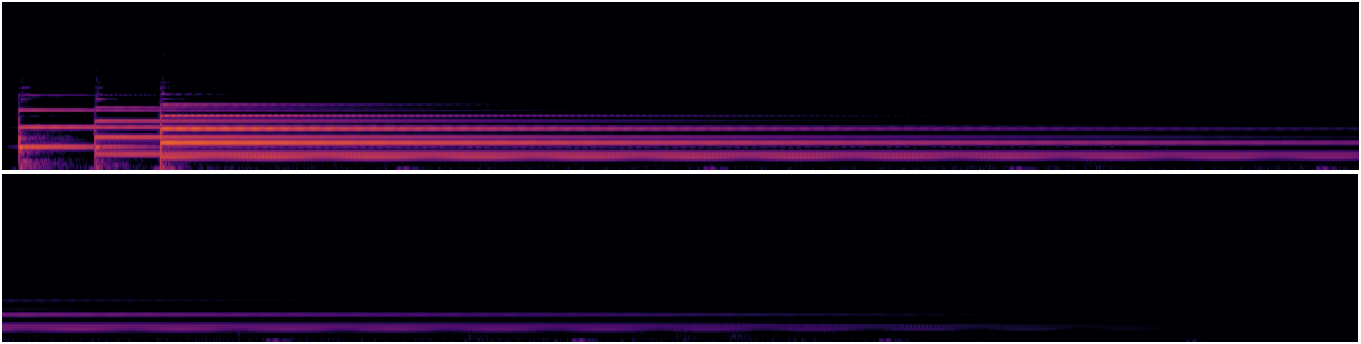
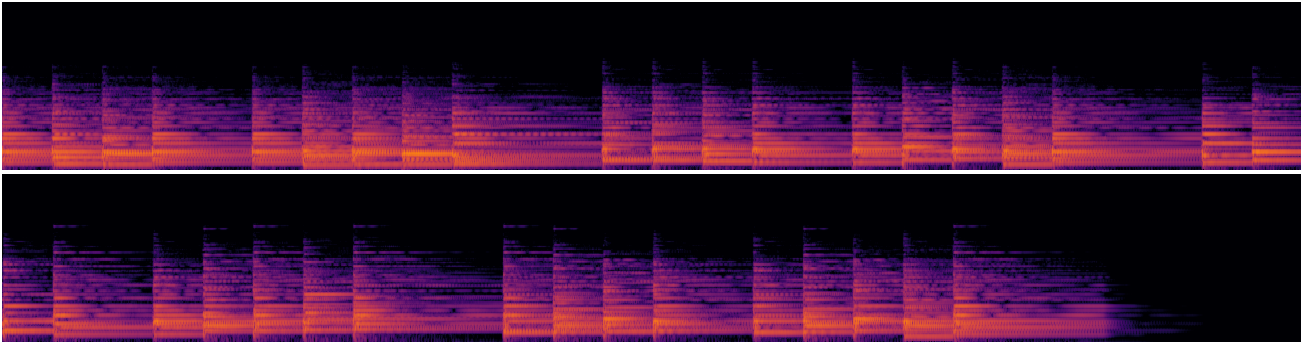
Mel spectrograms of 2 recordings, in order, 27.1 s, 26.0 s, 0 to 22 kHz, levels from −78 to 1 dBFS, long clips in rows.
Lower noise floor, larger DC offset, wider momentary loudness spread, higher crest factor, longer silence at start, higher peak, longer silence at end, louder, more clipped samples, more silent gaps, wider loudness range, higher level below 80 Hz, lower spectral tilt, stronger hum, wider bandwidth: first, under -90 dBFS vs -70 dBFS; neither; first, 26 LU vs 12 LU; first, 26 dB vs 16 dB; first, 0.15 s vs 0 s; about the same, -12 dBFS vs -14 dBFS; first, 7.4 s vs 1.85 s; second, -35 LUFS vs -30 LUFS; neither; neither; first, 26 LU vs 3 LU; second, -68 dBFS vs -60 dBFS; second, -5.5 dB/octave vs -8 dB/octave; neither; second, 4.2 kHz vs 7.4 kHz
